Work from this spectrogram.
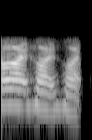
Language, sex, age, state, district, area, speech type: Manipuri, female, 30-45, Manipur, Senapati, rural, conversation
